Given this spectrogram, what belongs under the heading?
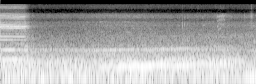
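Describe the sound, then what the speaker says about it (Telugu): A car engine under a driving lesson pulls steadily upward in pitch, a continuous near hum rising through the gears as the vehicle gathers speed, with no voices over it. "ఫస్ట్ గేర్ వేసుకున్నా, మూవ్ అవుతుంది బండి చూడొచ్చు"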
